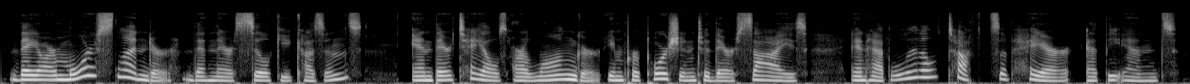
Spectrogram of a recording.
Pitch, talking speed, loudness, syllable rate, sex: 210 Hz, 135 wpm, -18 LUFS, 3.4 syllables/s, female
